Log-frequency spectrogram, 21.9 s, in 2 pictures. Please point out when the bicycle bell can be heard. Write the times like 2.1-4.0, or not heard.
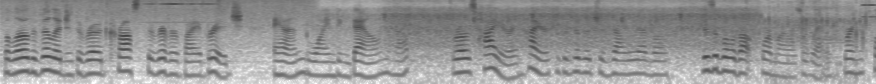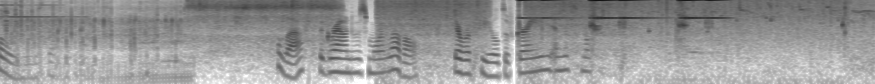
1.9-2.5, 10.8-12.1, 17.4-20.1.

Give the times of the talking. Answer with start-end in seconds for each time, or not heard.
0.1-11.7, 14.4-18.5.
